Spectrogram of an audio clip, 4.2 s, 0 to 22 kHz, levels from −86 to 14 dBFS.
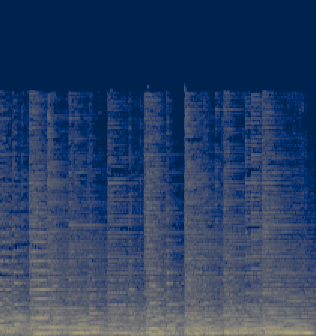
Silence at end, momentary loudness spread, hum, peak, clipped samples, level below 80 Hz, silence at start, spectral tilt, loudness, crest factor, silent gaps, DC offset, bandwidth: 0 s; 5 LU; none; -10 dBFS; under 0.1%; -52 dBFS; 0 s; -5 dB/octave; -23 LUFS; 12 dB; none; under 0.1%; 16.5 kHz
